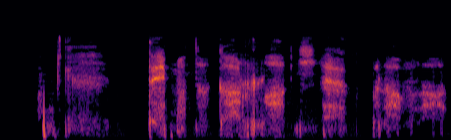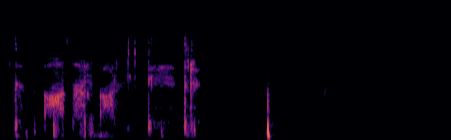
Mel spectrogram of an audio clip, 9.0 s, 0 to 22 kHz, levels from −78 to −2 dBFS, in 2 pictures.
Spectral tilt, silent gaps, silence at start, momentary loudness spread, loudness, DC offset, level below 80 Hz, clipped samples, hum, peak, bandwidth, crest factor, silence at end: -0.5 dB/octave; 4.51-4.60 s, 4.91-4.95 s, 5.90-5.99 s, 6.27-6.32 s, 6.64-7.17 s; 0.4 s; 16 LU; -35 LUFS; under 0.1%; -84 dBFS; under 0.1%; none; -14 dBFS; 7.4 kHz; 24 dB; 1.8 s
